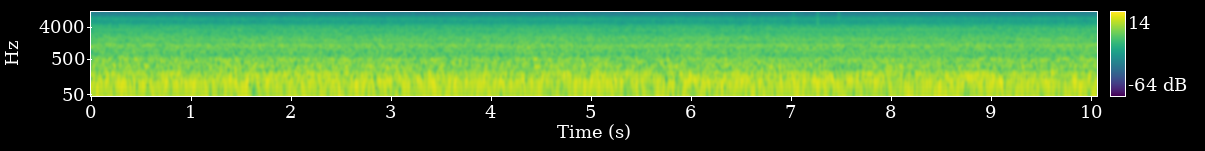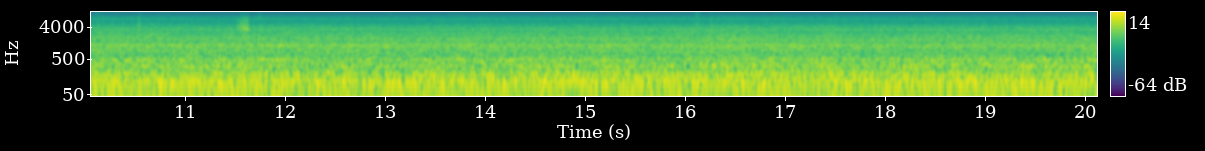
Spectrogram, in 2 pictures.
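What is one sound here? A jet engine roars steadily inside an airliner cabin in flight.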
